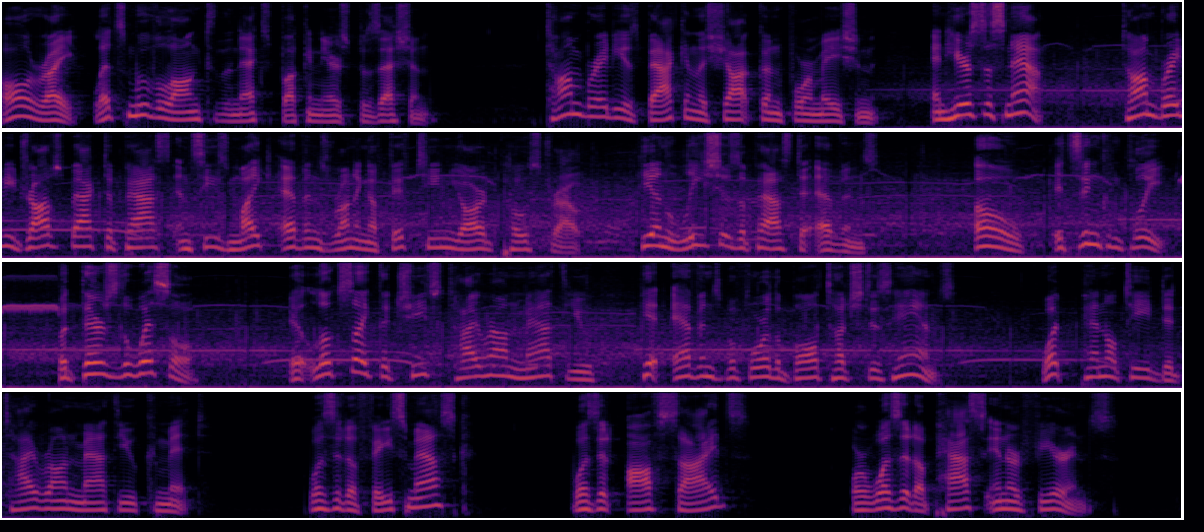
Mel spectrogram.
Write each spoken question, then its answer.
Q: What penalty did Tyrann Mathieu commit?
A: If you said pass interference, you are right.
